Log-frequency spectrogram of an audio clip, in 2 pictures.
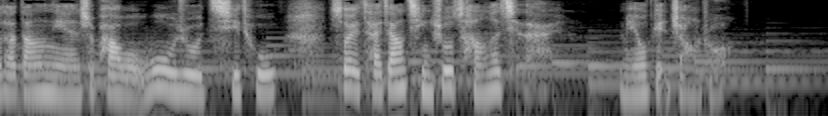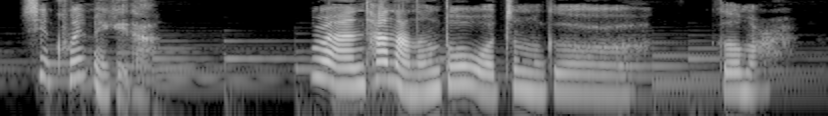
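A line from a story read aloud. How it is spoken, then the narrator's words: Plain. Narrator (Chinese): 他说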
